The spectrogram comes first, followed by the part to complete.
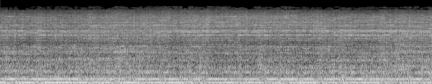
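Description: Live rock band holding a loud, steady droning chord on amplified instruments, with no beat or melody changes.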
